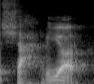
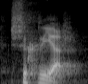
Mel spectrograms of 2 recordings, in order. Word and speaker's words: شهریار: Вот правильное произношение это Шахрияр. Но русские меня называют Шахрияр.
